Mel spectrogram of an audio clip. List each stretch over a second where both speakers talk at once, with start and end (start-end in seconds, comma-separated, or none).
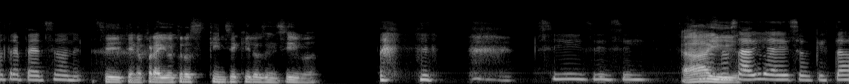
none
